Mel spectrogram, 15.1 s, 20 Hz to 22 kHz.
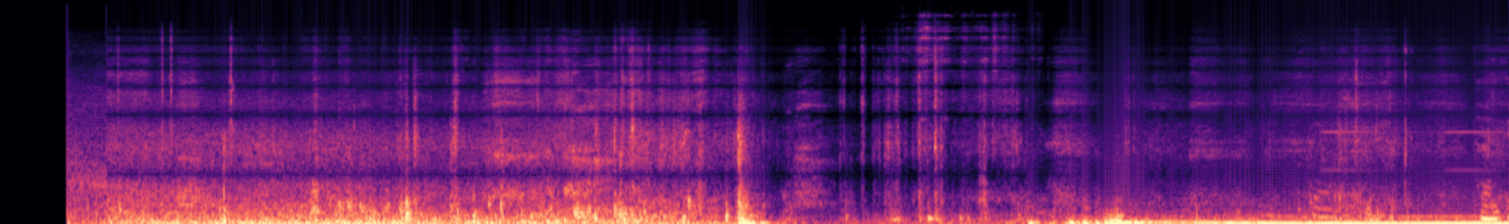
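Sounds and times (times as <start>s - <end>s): wind noise: 0.7s - 7.8s
car engine starting and idling: 0.7s - 7.9s, 8.5s - 15.0s.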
